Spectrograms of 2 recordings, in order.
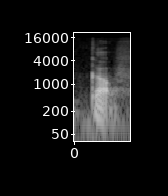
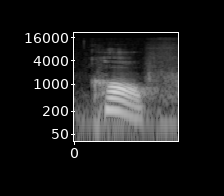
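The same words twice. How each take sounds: First: कफ as short, low "kuff"; short "uh" vowel in कफ; Hindi-style mistake. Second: कॉफ with a long open "aw"; English pronunciation. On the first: Teacher naming what to avoid, कफ as "kuff". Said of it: "ना कि कफ". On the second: Teacher correcting cough for learners, कॉफ with "aw". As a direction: say कॉफ as "kawf". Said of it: "हमें बोलना है कॉफ". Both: Shown as a demonstration.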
